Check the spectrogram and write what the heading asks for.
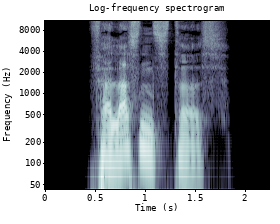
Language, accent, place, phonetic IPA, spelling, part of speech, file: German, Germany, Berlin, [fɛɐ̯ˈlasn̩stəs], verlassenstes, adjective, De-verlassenstes.ogg
- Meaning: strong/mixed nominative/accusative neuter singular superlative degree of verlassen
